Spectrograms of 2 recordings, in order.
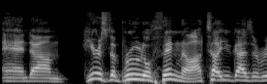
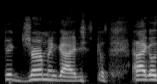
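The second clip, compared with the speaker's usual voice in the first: ordinary delivery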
